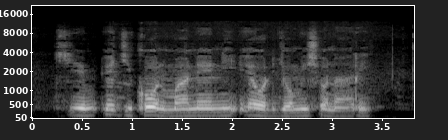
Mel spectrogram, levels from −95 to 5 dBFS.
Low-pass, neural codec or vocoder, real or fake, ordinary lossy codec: 19.8 kHz; none; real; AAC, 32 kbps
